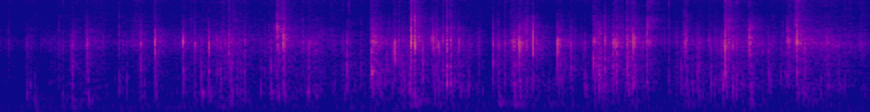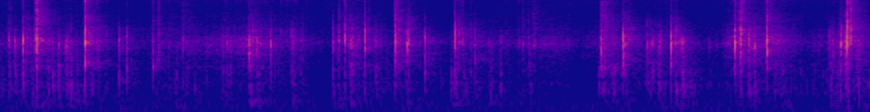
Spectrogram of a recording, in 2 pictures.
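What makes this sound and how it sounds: A medium resealable Jolly Rancher Gummies plastic foil candy pouch, partly full of gummies, is held and squeezed with the fingertips. It gives a steady run of dry, bright crinkling bursts with almost no low end and no ringing after each squeeze.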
